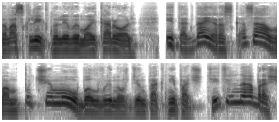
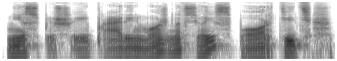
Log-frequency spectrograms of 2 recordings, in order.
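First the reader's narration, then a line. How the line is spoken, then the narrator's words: Quiet reply. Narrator (Russian): так же тихо ответил хозяин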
